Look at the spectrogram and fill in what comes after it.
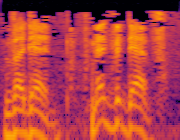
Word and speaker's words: Medvedev: Medvedev.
